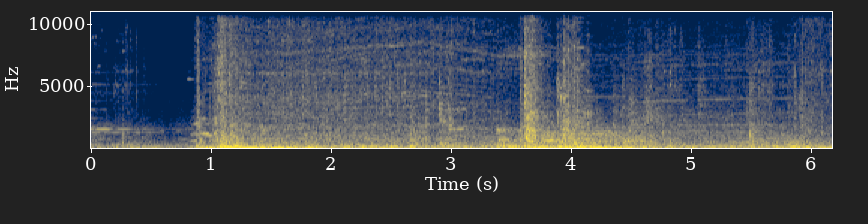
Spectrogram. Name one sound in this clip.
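Machinery whirs and clanks as a conveyor carries crates away.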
